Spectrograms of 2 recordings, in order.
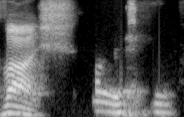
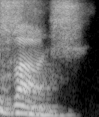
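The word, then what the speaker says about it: vache: Yeah, Vash. It will be Vash. Okay. Tap codes, can you pronounce this? What? Yeah, it is Vash. CH has to be very clear. It is sh.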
